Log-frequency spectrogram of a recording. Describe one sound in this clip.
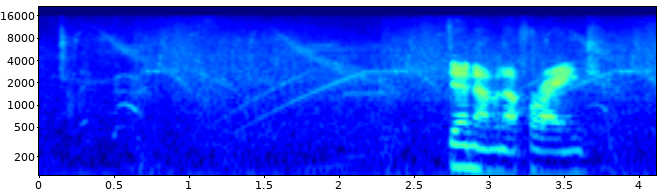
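An energy beam fires with a rising, whooshing hum.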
